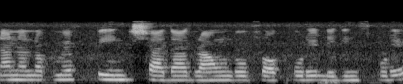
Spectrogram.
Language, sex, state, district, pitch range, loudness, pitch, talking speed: Bengali, female, West Bengal, Paschim Medinipur, 195-215 Hz, -17 LUFS, 200 Hz, 165 wpm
